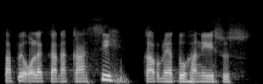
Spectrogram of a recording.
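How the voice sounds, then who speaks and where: Man, preacher, gravelly voice, dry muffled sound, conversational testimony. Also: medium pitch, fairly even intonation, brisk, no room sound. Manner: conversational, addresses listeners as saudara, emphatic repetition. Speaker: evangelist preacher. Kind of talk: sermon testimony.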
